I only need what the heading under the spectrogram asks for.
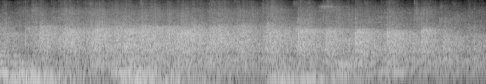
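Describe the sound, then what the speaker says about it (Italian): Sustained applause from a lecture audience fills the room at a steady, dense level for the full stretch, tapering slightly near the end with no speech over it. "merita veramente un applauso anche per questo"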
